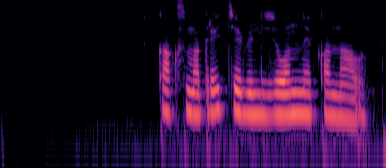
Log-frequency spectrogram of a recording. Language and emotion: Russian, neutral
